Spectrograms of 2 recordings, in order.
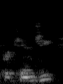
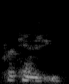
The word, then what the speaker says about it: Purkinje: are the purkinje fibers it's always sort of interesting to watch how students like to say for kinji i've heard students say per junkie i don't know how you get there but no purkinje now here's how i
